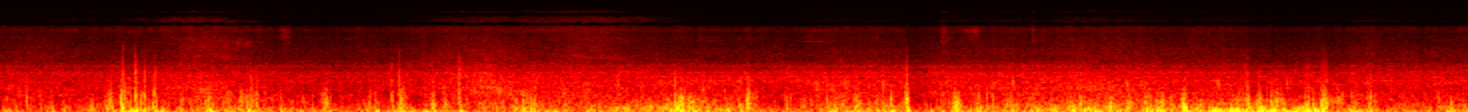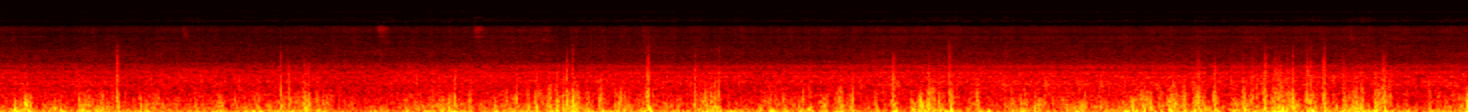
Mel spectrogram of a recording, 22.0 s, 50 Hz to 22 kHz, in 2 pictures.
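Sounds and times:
road traffic passing: 0.0 - 22.0
wind buffeting microphone: 0.0 - 22.0.

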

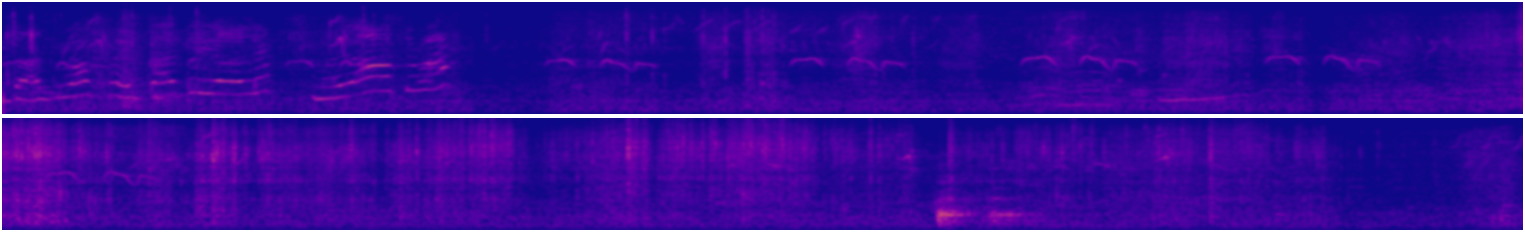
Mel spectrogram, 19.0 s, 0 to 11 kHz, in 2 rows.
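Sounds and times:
plastic bag crinkling: 3.6 - 5.7, 9.1 - 19.0.

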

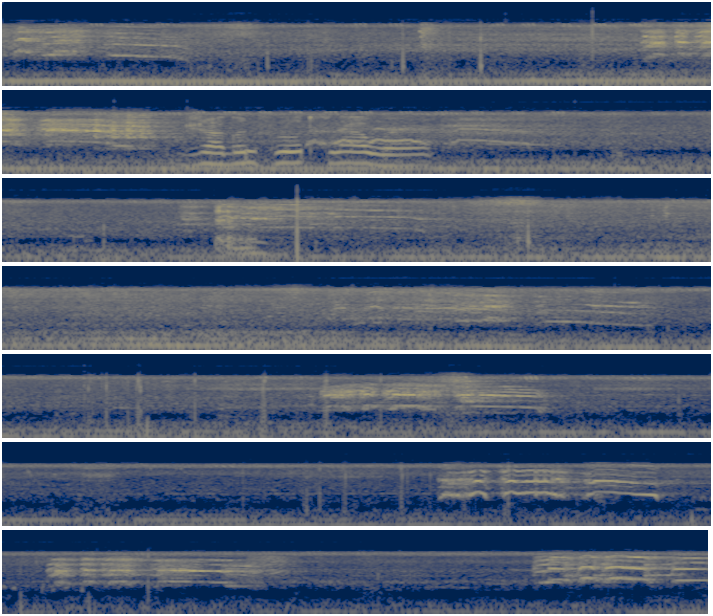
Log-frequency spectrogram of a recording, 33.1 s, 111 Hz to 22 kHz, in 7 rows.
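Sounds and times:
rooster crowing: 0.0 - 1.4, 4.2 - 6.0, 6.8 - 8.8, 10.5 - 12.6, 16.2 - 18.9, 20.4 - 23.3, 26.5 - 30.4, 31.6 - 33.0.

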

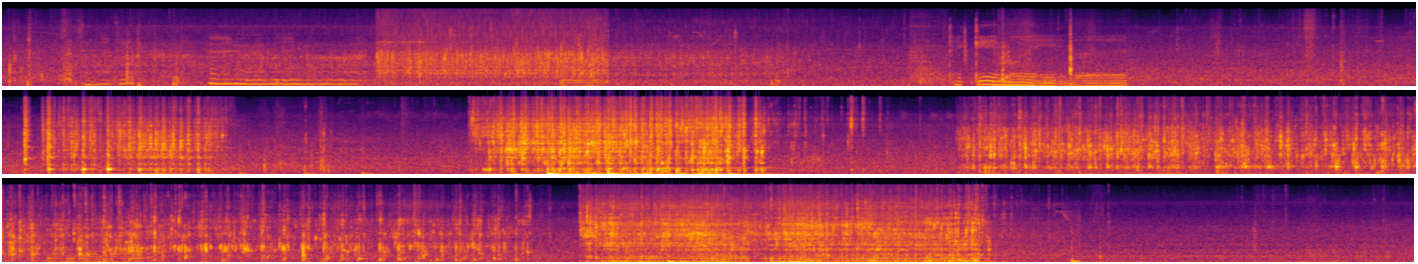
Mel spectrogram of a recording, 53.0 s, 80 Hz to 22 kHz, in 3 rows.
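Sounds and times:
liquid pouring into wooden vessel: 4.7 - 10.0, 18.0 - 20.7, 23.5 - 28.5, 29.6 - 48.1
water pouring into plastic bucket: 4.7 - 10.0, 18.0 - 20.6, 23.5 - 28.4, 29.6 - 48.1.

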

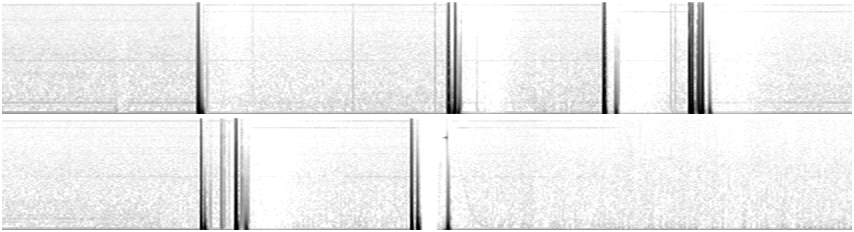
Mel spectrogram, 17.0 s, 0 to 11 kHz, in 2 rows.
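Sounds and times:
sharp clicks: 4.3 - 4.6, 6.0 - 7.1, 10.5 - 11.0.

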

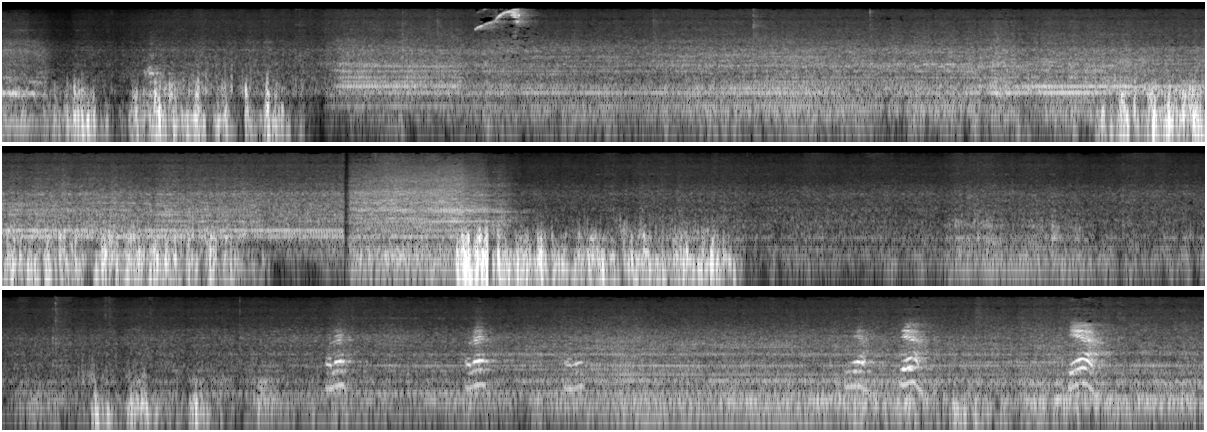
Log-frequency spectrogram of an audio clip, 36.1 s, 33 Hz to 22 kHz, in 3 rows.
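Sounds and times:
air buffeting microphone: 0.0 - 3.1, 11.0 - 14.4, 16.6 - 19.5, 24.8 - 26.9
electric fan motor hum: 0.0 - 36.0
high squeak: 4.7 - 5.4.

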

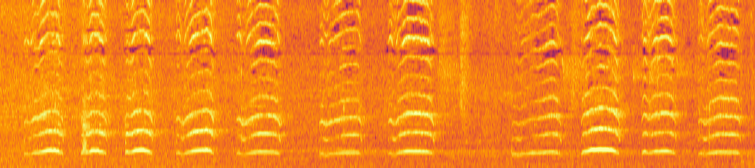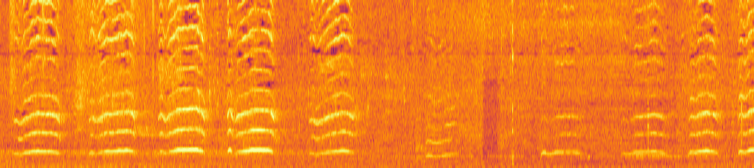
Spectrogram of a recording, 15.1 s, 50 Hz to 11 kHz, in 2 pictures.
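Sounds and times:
baby monkey screaming: 0.2 - 12.2, 12.9 - 15.0.

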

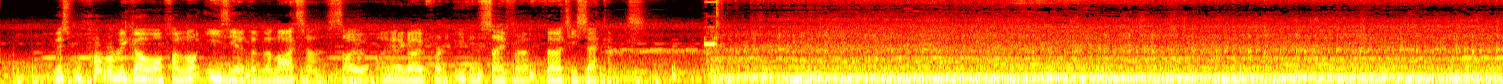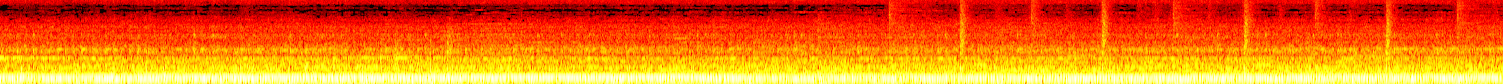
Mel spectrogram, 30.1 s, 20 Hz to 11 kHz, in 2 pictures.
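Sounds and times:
microwave oven humming: 6.4 - 30.0.

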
